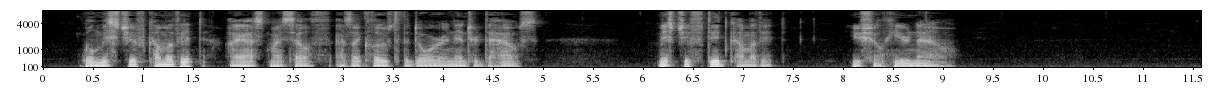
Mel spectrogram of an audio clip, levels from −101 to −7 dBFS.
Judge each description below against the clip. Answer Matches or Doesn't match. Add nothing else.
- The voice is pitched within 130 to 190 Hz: Doesn't match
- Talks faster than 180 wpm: Doesn't match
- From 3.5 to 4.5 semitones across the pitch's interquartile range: Doesn't match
